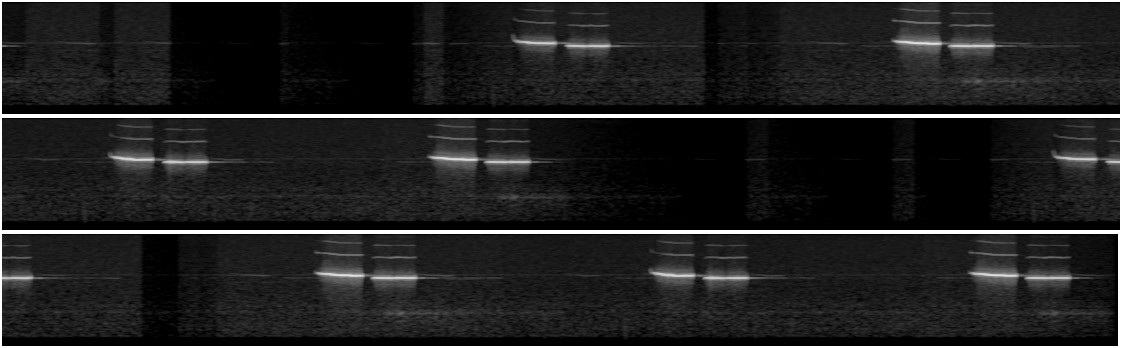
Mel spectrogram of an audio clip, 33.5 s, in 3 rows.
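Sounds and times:
black-capped chickadee chirping: 5.2s - 6.2s, 9.0s - 10.0s, 12.4s - 13.3s, 15.6s - 16.5s, 21.8s - 22.8s, 25.6s - 26.7s, 28.9s - 30.0s, 32.1s - 33.2s.

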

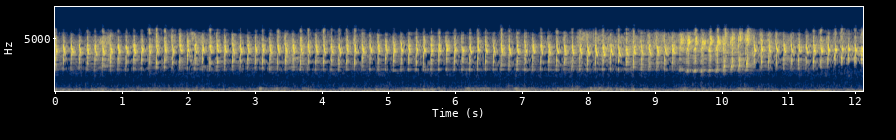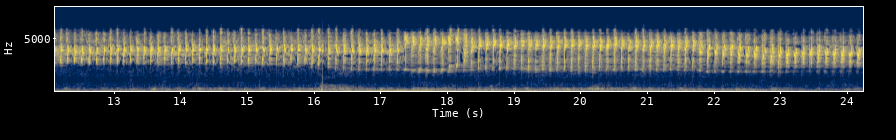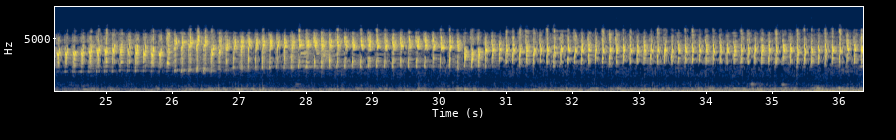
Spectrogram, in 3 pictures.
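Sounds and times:
lovebird chattering: 0.0s - 36.3s.

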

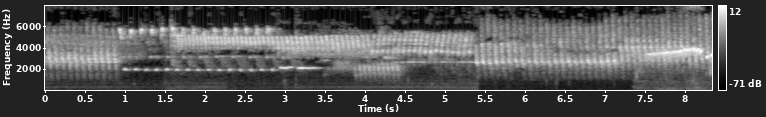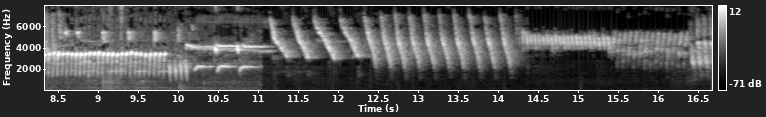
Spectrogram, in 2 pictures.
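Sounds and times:
canary singing trills and rolls: 0.0s - 5.4s, 7.4s - 12.3s.

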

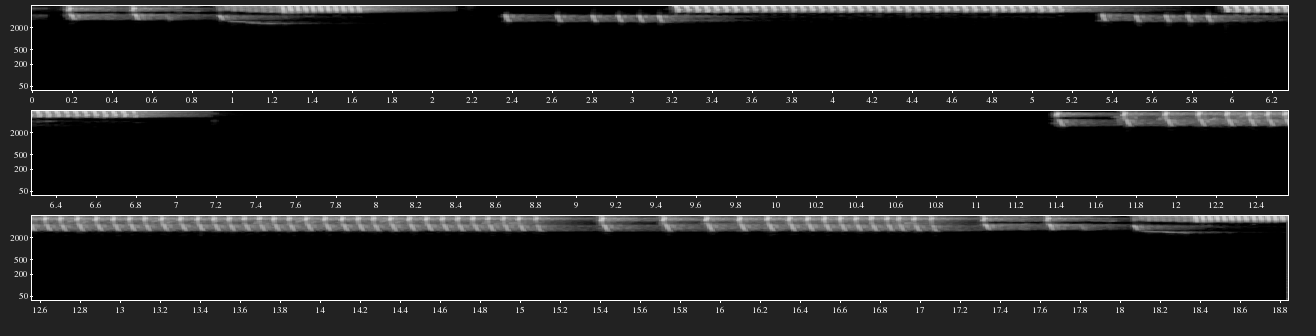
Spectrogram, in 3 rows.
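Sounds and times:
sunbird song: 0.0s - 7.2s, 11.4s - 18.8s.

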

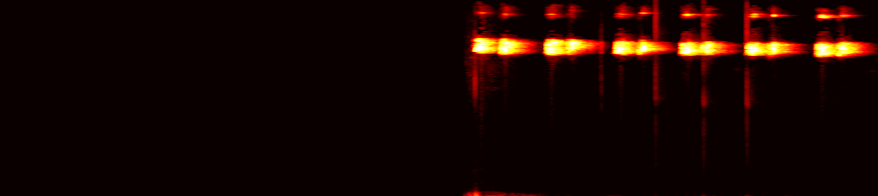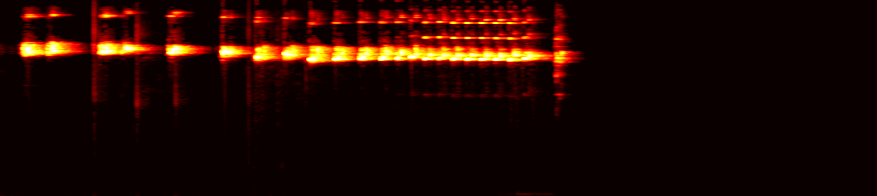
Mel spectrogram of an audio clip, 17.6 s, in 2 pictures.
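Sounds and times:
long-tailed shrike trilling: 4.7s - 14.5s.

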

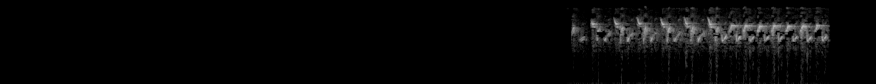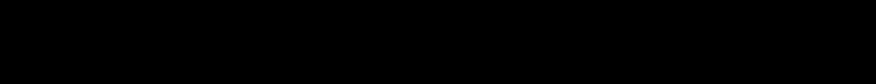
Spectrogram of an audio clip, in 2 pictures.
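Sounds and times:
European goldfinch song: 5.7s - 8.3s.

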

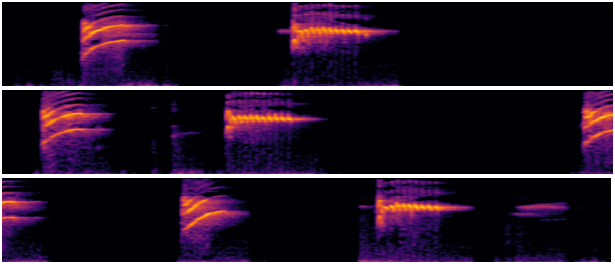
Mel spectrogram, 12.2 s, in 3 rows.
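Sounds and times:
female canary calling with sharp sweeping chirps and buzzy notes: 0.5s - 1.1s, 1.8s - 2.7s, 4.3s - 4.9s, 5.5s - 6.3s, 8.0s - 8.5s, 9.4s - 9.8s, 10.6s - 12.1s.

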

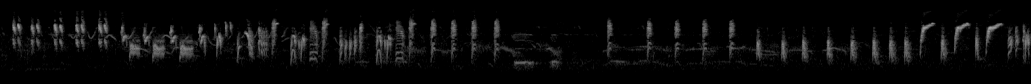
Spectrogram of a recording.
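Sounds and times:
marsh warbler singing: 0.0s - 10.2s.

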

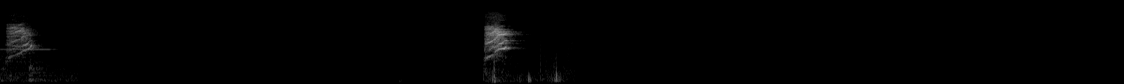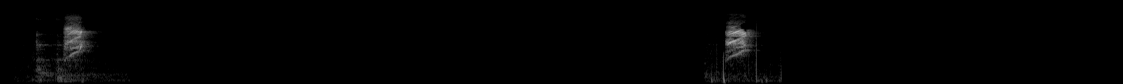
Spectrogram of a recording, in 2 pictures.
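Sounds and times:
female canary singing: 0.0s - 0.8s, 4.8s - 5.4s, 11.6s - 12.4s, 18.4s - 19.0s.

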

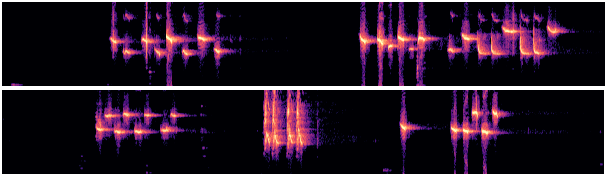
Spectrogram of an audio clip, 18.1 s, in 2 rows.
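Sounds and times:
great tit song: 1.6s - 3.4s, 5.4s - 8.5s, 10.5s - 11.7s, 13.0s - 13.8s, 15.0s - 16.6s.

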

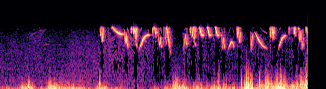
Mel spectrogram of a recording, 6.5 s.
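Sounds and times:
low rumbling noise: 0.0s - 2.4s, 3.3s - 6.2s
Yellow-fronted canary singing: 2.0s - 6.2s.

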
